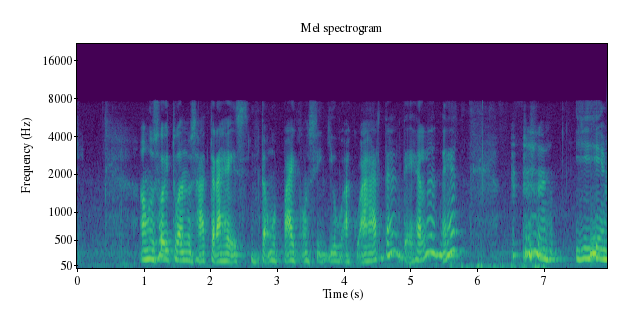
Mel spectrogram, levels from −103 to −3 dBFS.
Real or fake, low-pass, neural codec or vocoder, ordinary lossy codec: real; none; none; none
